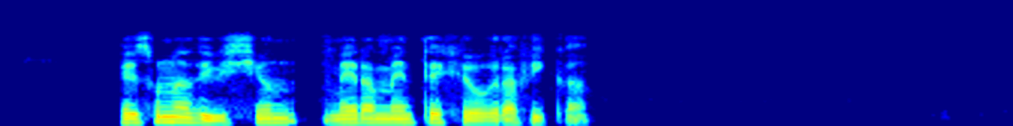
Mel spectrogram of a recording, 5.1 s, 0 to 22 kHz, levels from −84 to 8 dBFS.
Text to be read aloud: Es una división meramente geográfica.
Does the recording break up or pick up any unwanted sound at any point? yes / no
no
